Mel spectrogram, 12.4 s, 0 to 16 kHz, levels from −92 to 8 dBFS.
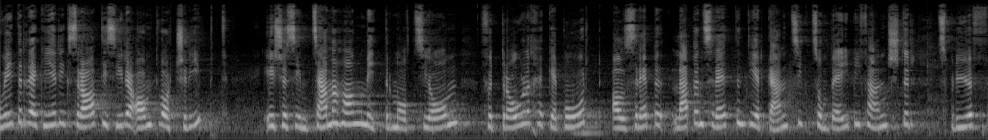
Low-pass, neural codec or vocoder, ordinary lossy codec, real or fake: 14.4 kHz; none; AAC, 96 kbps; real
